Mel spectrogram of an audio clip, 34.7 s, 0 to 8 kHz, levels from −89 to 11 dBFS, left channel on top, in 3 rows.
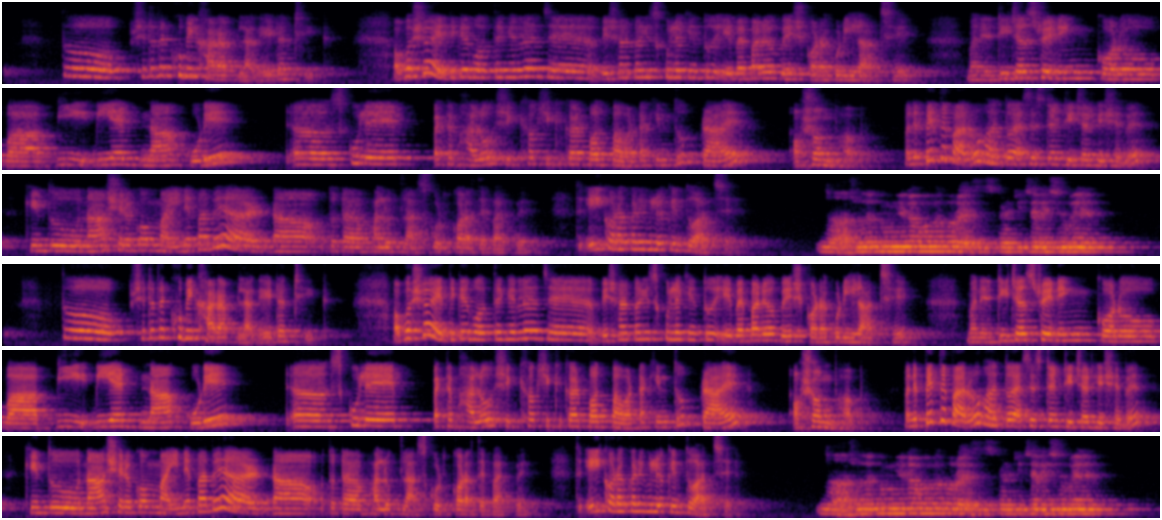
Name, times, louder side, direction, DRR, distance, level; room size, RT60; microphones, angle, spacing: voice 1, 0.6-3.1 3.6-13.8 14.5-15.5 15.9-19.0 19.5-20.1 20.6-23.0 23.4-26.3 26.6-28.4 28.7-30.5, right 4 dB, 40° right, 8 dB, 0.4 m, -27 dB
voice 2, 31.3-34.0, left 1 dB, ahead, -6 dB, 1.3 m, -23 dB
4.0 x 4.0 x 2.7 m, 0.84 s
head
